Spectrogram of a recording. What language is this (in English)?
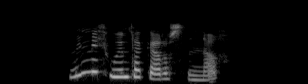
Kabyle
